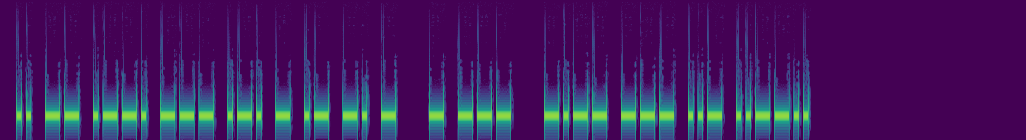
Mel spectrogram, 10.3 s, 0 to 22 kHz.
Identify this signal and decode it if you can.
Morse code, heard as a keyed tone, about 25 wpm, 700 Hz. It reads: IMPORTANT TO YOU?
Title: Sentences from Top 1300 Words 25wpm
